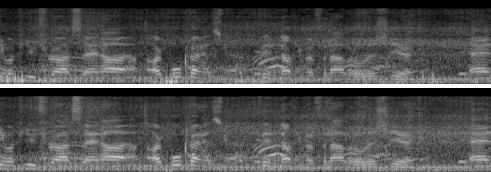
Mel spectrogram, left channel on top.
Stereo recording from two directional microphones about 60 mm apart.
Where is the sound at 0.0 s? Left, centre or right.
Centre.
